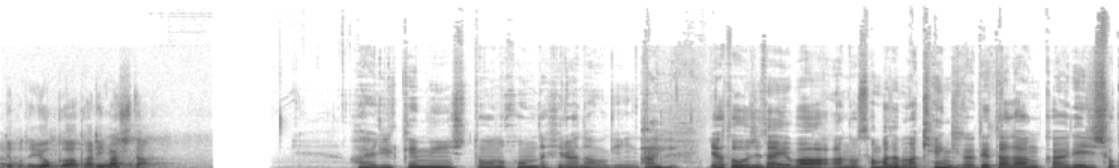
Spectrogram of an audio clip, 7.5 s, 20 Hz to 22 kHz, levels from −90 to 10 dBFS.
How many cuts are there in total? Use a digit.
1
